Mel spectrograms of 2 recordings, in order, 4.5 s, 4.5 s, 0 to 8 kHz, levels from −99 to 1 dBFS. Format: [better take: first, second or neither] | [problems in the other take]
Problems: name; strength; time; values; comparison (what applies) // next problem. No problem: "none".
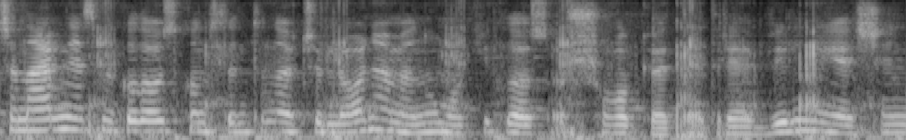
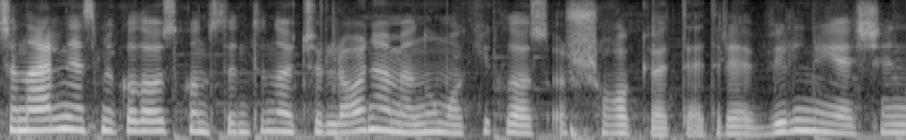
second | background sound (Sawing); 11 dB below the speech // room echo; dies away in 0.3 s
